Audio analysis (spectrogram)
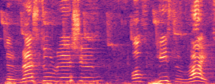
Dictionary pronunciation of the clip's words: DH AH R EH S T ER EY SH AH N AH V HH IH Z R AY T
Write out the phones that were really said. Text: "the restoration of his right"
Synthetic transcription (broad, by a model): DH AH R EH S T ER EY SH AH N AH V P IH S R AY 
